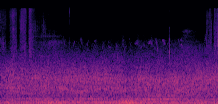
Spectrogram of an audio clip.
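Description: Steady outdoor background noise with a low rumble, like wind on the microphone; no distinct events stand out.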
